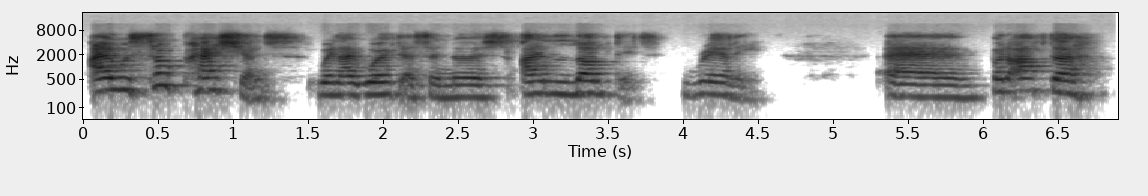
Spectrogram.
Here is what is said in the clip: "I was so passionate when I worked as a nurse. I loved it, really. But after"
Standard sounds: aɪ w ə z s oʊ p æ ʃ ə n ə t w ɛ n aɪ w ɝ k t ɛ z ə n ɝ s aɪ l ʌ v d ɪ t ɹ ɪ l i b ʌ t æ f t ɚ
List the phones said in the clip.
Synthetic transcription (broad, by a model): aɪ w ə z s oʊ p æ ʃ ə n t w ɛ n aɪ w ɝ k t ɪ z ə n ɝ s aɪ l ʌ v d ɪ t ɹ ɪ l i b ʌ t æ f t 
